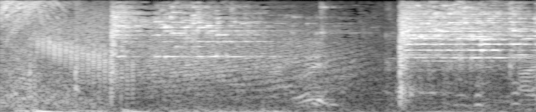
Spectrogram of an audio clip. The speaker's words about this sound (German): Gestern Abend wurde beim gemeinsamen schwul-lesbischen Polterabend in Berlin noch kräftig Porzellan zerschlagen.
